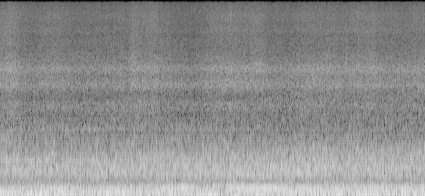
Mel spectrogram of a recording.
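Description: Boat engine running steadily just above idle, its note stepping up slightly about a second and a half in, with wind noise on the microphone.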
